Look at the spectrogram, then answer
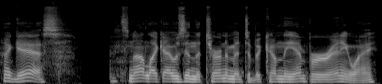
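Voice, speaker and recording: A man's voice: medium pitch, steady tone, quick pace, a bit bright, dry recording, studio quality, natural voice. A man doing a curt, sarcastic young hero. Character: brusque young male player-fighter, aloof and sarcastic.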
